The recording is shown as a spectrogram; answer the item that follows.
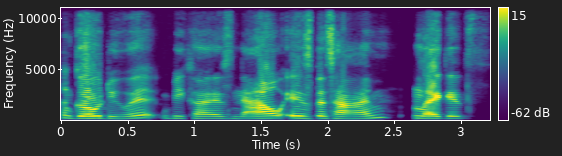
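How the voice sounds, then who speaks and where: Nasal twenty-something woman with a cold, bone tired, chatty and earnest, pretty flat delivery, dry close mic. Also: mid-range voice, unhurried, dry recording. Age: 20s. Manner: chatty, earnest, many fillers. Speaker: vlogger. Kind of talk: casual talk to camera. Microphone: microphone.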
